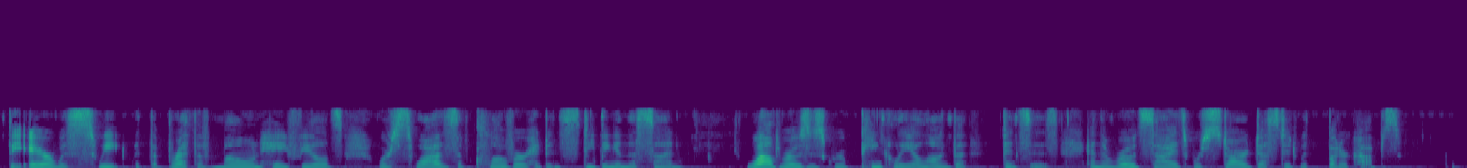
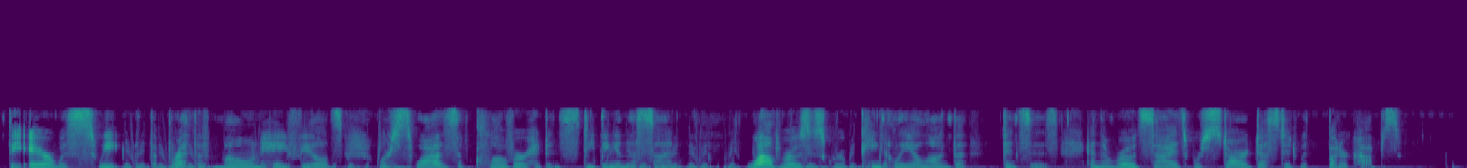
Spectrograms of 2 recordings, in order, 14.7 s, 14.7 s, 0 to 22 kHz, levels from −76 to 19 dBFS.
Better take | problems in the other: first | background sound (Scratching (performance technique)); 12 dB below the speech

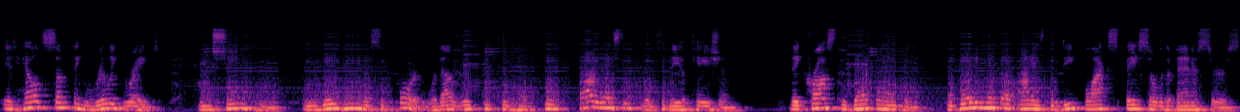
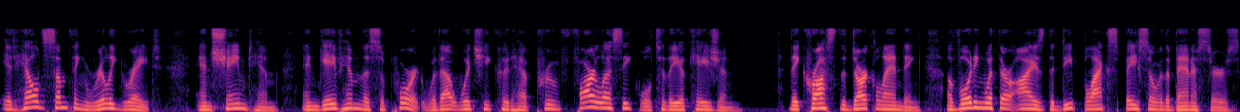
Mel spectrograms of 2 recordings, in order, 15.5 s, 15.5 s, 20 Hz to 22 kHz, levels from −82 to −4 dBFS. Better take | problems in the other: second | noise reduction (neural separator model SepFormer DNS4)

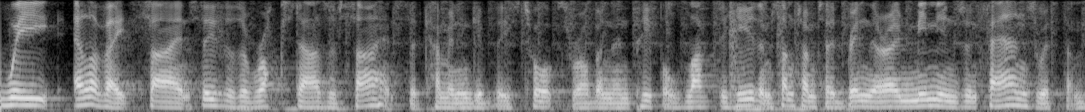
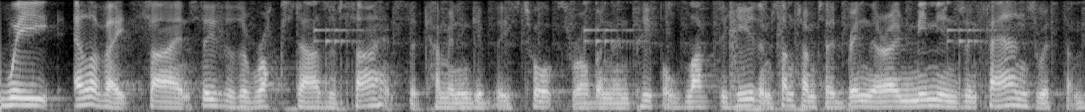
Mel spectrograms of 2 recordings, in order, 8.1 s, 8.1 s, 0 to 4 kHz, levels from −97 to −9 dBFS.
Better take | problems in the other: first | background sound (Chink, clink); 19 dB below the speech

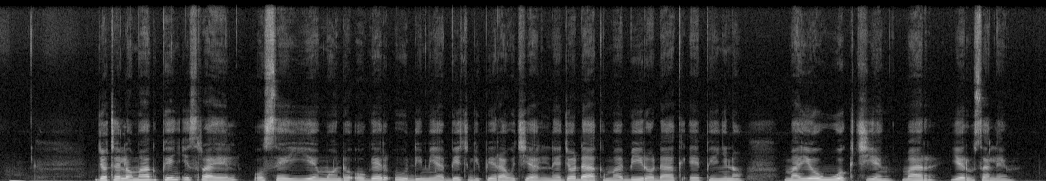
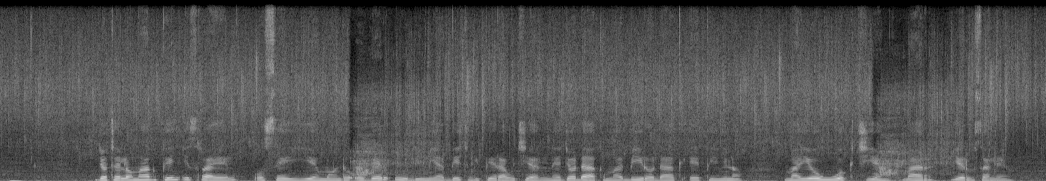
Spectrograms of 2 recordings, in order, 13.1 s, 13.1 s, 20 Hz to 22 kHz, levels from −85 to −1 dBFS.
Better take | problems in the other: first | background sound (Bathtub (filling or washing) / Water); 7 dB below the speech

